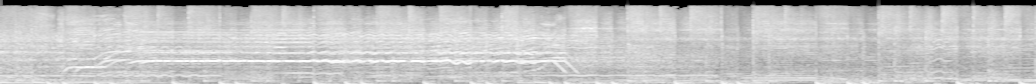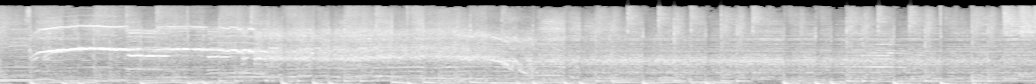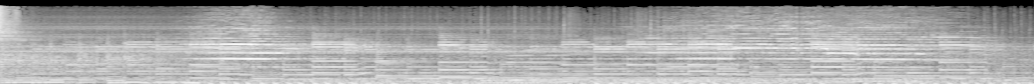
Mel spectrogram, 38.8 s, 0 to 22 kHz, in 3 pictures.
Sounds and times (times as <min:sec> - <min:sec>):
Music: 0:00.0 - 0:38.8.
